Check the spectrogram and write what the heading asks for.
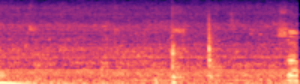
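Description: Steady hum and water noise of a running reef aquarium and its protein skimmer pump. Two light plastic clicks come a little over a second in as the skimmer's collection cup is handled.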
